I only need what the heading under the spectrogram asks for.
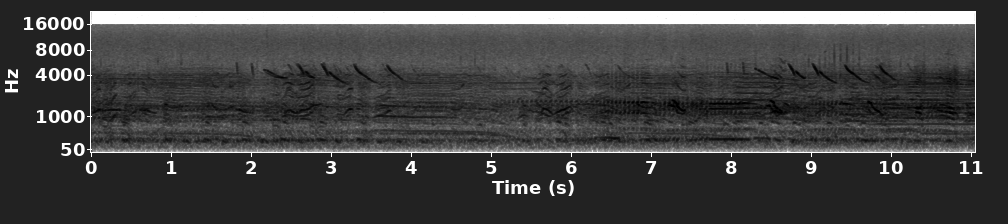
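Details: Constant droning, harmonic brays of many Magellanic penguins in a colony at hatching time, with two bursts of rapid, falling sparrow whistles from a rufous-collared sparrow riding on top.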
